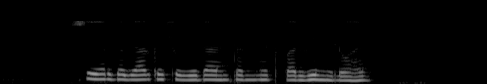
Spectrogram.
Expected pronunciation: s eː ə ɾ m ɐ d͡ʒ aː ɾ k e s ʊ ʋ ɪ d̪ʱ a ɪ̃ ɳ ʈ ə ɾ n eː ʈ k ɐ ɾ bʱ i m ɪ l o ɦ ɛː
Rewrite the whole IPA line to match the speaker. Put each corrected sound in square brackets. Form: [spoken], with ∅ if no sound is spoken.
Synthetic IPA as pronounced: s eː ə ɾ [b] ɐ d͡ʒ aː ɾ k e s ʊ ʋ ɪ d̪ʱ a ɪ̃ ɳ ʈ ə ɾ n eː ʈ [p] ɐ ɾ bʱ i m ɪ l o ɦ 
